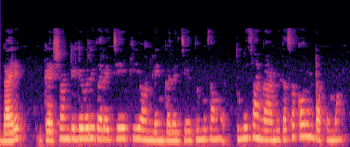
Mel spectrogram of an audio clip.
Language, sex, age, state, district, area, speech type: Marathi, female, 30-45, Maharashtra, Akola, urban, spontaneous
